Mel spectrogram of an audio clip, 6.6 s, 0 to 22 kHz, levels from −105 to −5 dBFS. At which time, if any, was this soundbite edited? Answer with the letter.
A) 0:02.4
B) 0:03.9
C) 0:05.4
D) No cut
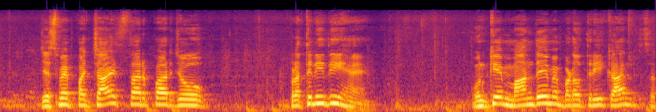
D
